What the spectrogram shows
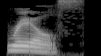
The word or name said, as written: rails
